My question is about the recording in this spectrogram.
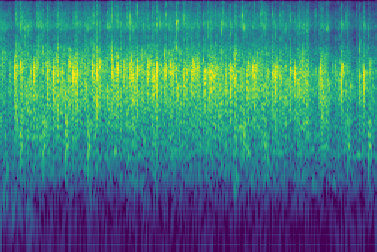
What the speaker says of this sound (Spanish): Despidámoslos con un fuerte aplauso.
